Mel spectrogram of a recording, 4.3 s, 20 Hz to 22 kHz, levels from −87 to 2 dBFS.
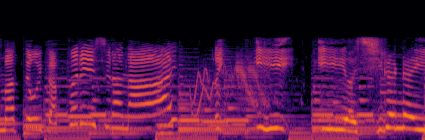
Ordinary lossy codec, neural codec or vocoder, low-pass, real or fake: none; none; 7.2 kHz; real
